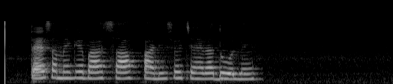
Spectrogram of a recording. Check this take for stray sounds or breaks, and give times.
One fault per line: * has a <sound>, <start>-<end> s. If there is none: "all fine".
all fine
